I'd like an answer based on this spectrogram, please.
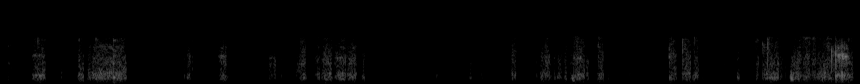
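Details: Two dogs, an Alaskan Malamute and a tiny Pomchi who are best friends, play roughly and trade broken growls and short grumbling vocal bursts.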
